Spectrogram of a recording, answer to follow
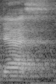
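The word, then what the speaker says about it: does: Kalau do tambahin S bukan dos tapi jadinya das. Do-es bukan dos, ya.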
